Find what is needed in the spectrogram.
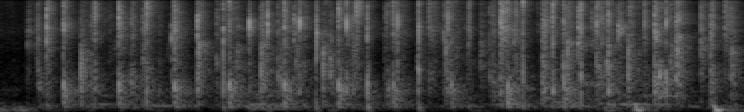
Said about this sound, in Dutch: Geef een groot applaus voor ADB.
